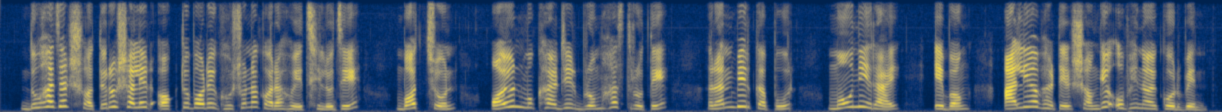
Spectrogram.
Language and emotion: Bengali, neutral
